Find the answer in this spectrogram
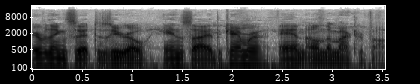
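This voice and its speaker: In a very clean recording with a silent background, a man speaks with lively intonation at a fairly low pitch. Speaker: YouTuber reviewing gear. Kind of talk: mic test review. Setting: talking to camera at varying distances. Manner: casual, rambling.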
